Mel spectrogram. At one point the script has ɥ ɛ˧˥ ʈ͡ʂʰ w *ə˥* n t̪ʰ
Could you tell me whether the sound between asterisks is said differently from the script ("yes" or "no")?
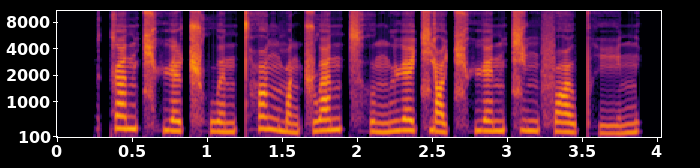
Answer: yes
